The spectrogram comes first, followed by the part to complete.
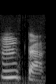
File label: igbo, vowels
